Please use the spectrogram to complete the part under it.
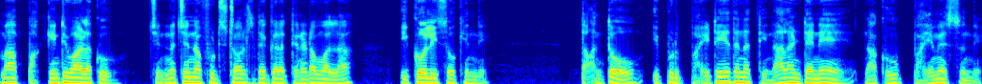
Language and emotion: Telugu, fearful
